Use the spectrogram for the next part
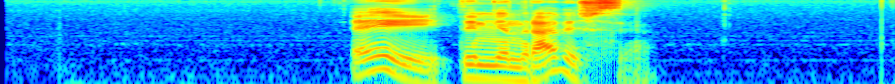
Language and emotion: Russian, positive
